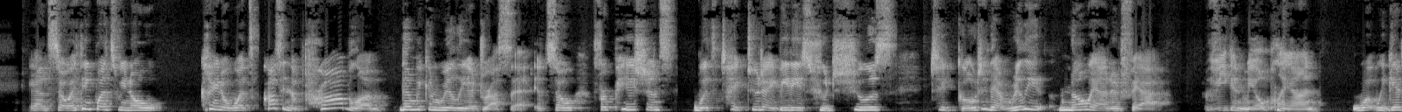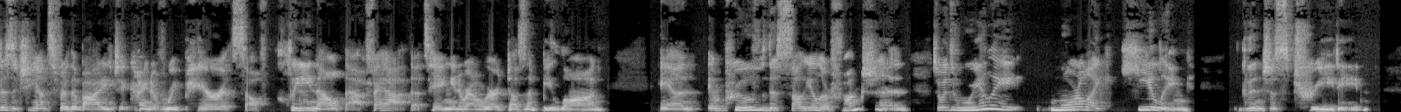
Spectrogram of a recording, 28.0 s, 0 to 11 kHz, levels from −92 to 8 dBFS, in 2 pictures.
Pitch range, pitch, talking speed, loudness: 190-275 Hz, 230 Hz, 170 wpm, -18 LUFS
